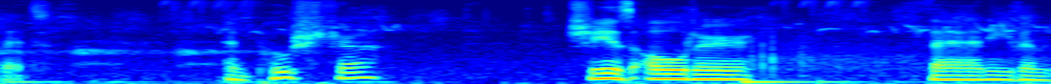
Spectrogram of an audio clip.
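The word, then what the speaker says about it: puszcza: Shit, I don't know how to pronounce that. Damn it. Oh, Pushcha? I mean Pushcha.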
